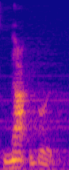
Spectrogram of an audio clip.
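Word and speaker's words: نعبد: Na'bud's kind of tricky pronunciation-wise. It has an Ayn after the A, but there's no vowel after the A. So it's not Na'bud, it's Na'bud.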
